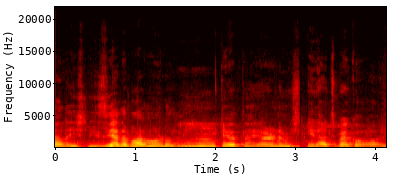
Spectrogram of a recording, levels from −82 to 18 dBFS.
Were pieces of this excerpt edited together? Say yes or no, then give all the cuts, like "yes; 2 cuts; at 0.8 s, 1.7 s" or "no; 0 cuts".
yes; 1 cut; at 3.0 s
